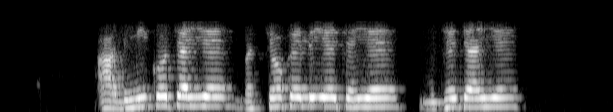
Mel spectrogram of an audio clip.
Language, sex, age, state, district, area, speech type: Hindi, female, 60+, Uttar Pradesh, Hardoi, rural, conversation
